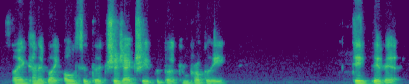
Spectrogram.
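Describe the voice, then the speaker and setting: Low-voiced, halting British man. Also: level tone, breathy edge, rough recording. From London, England. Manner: halting, tentative phrasing. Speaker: guest poet. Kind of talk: casual thoughtful conversation. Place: live online video call.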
